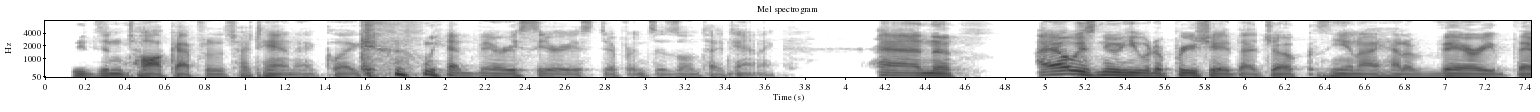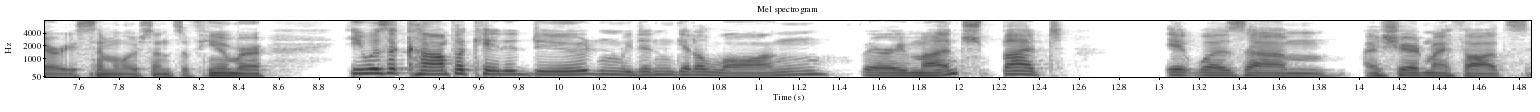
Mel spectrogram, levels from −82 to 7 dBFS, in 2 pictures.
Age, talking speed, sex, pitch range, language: 30-49, 220 wpm, male, 105-140 Hz, English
